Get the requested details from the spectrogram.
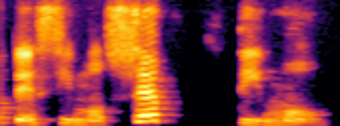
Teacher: la mayor fuerza de voz recae en la sílaba sep. Es una palabra esdrújula, por tal motivo la llego a tildar.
